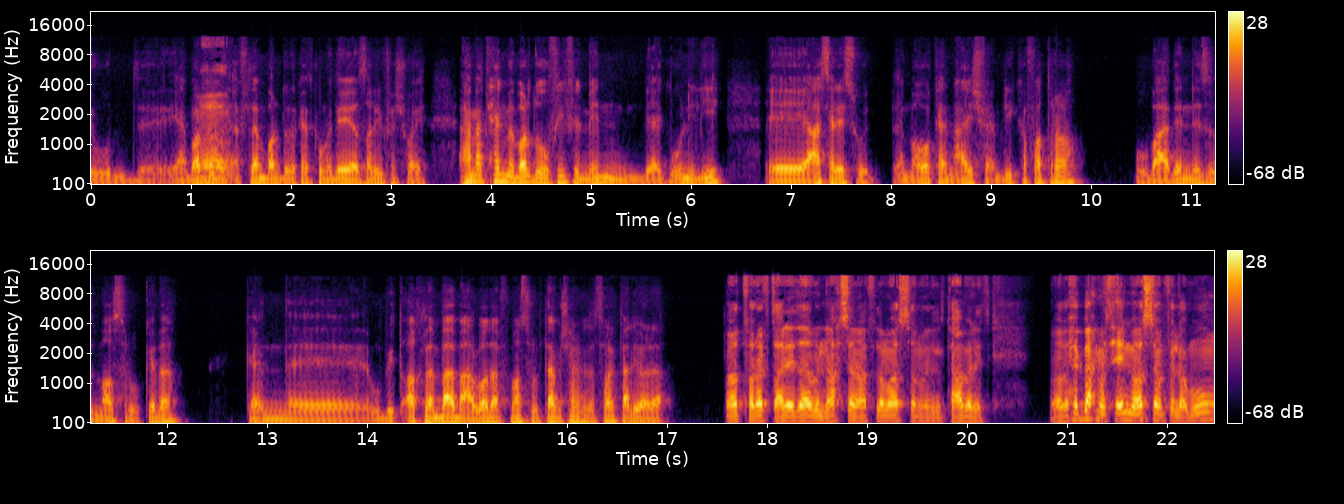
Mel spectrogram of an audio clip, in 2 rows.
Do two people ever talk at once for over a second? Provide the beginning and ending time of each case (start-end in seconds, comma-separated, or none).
none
